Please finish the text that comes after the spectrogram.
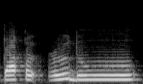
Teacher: تقعدو میں قاف کے اوپر قلقلہ کریں گے اور قاف کو پر بھی پڑھنا ہے ، عین کی آواز ضمہ کی ہے، ہونٹ گول کیجئے، تقعدو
